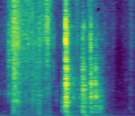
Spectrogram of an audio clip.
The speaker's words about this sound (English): All right. Shuffle, shuffle.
